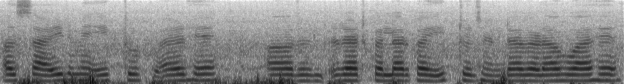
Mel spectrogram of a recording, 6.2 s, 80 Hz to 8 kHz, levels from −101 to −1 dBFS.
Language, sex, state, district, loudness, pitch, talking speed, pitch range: Hindi, female, Odisha, Sambalpur, -20 LUFS, 210 Hz, 145 wpm, 205-215 Hz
